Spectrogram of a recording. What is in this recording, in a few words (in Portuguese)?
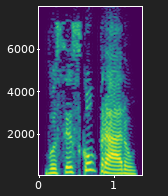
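"vocês compraram", Portuguese; portugues/verbos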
